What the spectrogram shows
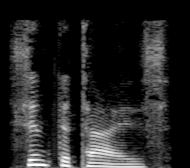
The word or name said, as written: synthetize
